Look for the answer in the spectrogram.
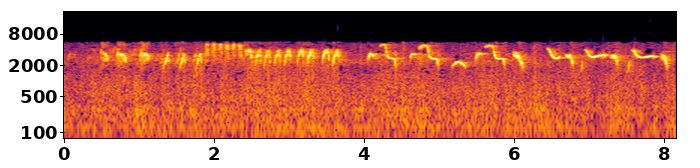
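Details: Oriental magpie-robin (wambi) singing a rapid series of about twenty short, clipped notes, then a slower stretch of varied twisting whistles.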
